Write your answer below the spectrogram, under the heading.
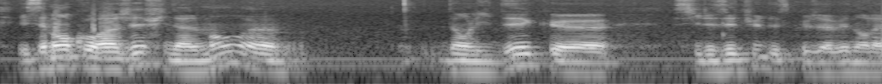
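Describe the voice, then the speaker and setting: The man speaks at a fairly slow pace. Noticeable background noise runs under his voice. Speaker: actor and drama teacher. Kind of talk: interview. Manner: halting.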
